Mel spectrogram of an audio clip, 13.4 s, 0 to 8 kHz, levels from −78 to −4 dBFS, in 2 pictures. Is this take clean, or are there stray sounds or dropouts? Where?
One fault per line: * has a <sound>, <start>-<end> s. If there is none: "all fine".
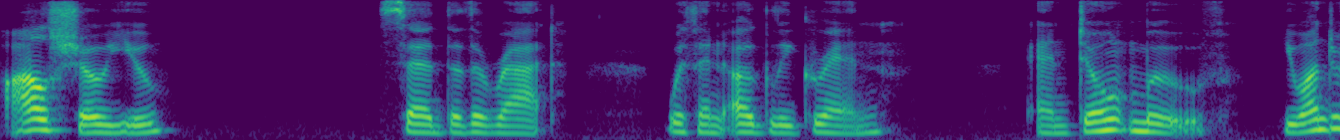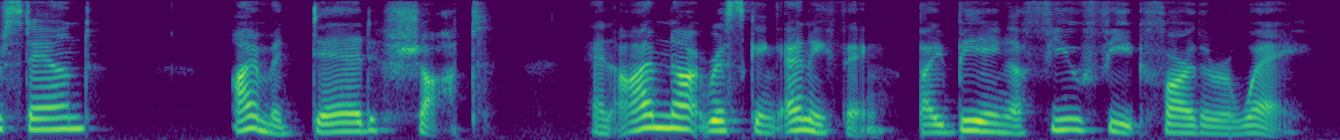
all fine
